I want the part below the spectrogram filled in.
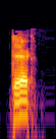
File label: "deck", English; nouns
